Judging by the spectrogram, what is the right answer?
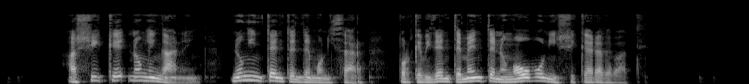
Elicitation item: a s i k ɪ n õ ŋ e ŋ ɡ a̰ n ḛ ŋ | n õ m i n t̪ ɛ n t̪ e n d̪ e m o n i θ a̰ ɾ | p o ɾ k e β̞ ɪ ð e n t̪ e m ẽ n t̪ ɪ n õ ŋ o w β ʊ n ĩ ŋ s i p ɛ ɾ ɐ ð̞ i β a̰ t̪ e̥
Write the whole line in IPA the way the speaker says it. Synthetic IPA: a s i k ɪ n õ ŋ e ŋ ɡ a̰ n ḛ ŋ | n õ ŋ i n t̪ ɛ n t̪ e n d̪ e m o n i θ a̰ ɾ | p o ɾ k e β̞ i ð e n t̪ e m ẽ n t̪ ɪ n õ ŋ o w β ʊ n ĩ ŋ s i k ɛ ɾ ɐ ð̞ e β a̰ t̪ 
